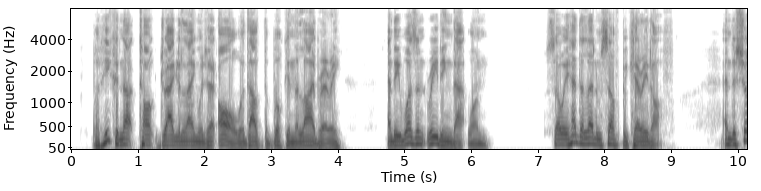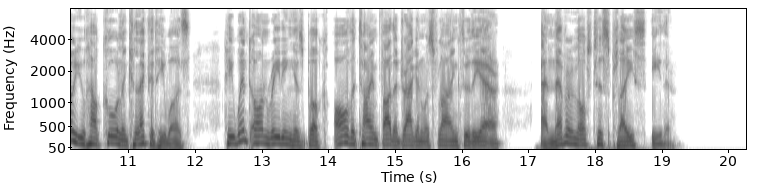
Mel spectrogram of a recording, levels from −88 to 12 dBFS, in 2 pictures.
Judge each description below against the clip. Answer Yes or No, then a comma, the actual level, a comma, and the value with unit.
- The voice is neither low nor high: No, low, 105 Hz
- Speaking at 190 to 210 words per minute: Yes, average, 200 wpm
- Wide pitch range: Yes, wide, 5.9 semitones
